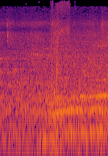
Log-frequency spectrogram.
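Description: Steady background rumble of a large hall, with one sharp knock about a second in.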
